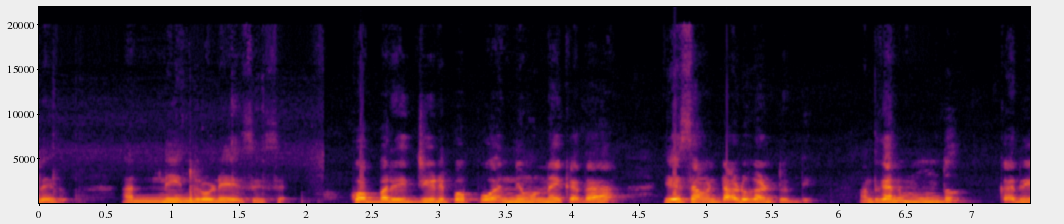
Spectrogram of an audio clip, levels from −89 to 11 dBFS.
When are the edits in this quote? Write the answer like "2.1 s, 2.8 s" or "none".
2.2 s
